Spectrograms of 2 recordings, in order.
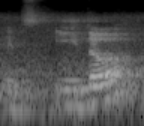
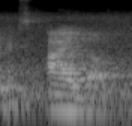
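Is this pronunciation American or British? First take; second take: American; British. First: It is said in an American accent. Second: It is said in a British accent. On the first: "When we talk about American" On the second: "when we talk about American"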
